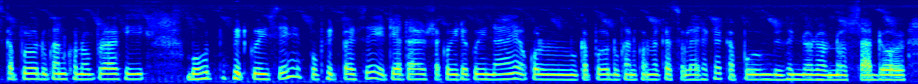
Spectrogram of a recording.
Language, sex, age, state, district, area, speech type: Assamese, female, 60+, Assam, Charaideo, rural, spontaneous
